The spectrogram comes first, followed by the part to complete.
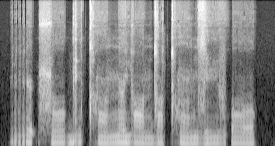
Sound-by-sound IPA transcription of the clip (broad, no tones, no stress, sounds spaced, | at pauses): r ʏ ʔ ɬ oː ɡ i tʰ ɔ̃ n ə j ɔː n d ɔ tʰ õ n z iː v ʔ oː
